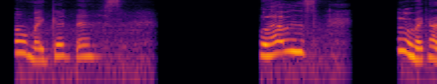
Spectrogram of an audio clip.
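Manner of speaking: words stretched by yawning. Speaker thanking a chatter for checking in, yawning while talking. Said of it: "sorry for yawning".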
